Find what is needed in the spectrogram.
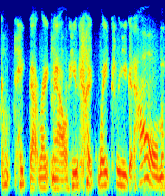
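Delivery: put-on whisper. Retelling what a stepdad said in their ear: imitating a whisper. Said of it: "he kinda whispers in my ear".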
